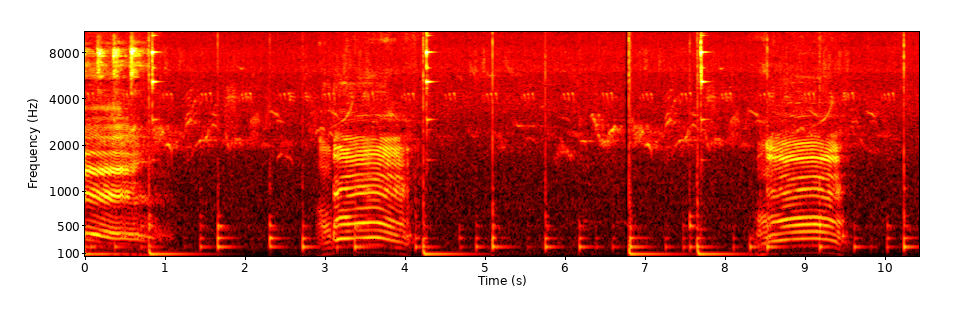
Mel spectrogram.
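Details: Village cows heading home ahead of the rain give long, resonant moos that swell and sag, about twice, over steady hollow clacks like bells or hooves.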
